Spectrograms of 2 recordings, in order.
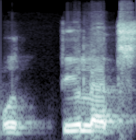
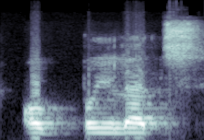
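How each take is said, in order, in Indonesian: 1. Bunyi "t" itu ringan dan biasa. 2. Bunyi "t" itu berat dan tegas. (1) "jangan utilat" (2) "po itu hati-hati di situ. Jadi bedakan dengan tak"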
